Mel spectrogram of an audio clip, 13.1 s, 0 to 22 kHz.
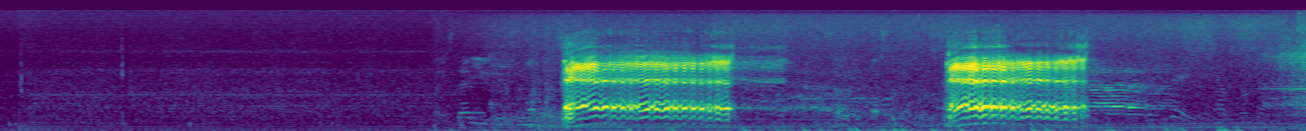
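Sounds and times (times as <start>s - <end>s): sheep bleating: 5.6s - 8.4s, 9.4s - 11.6s.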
